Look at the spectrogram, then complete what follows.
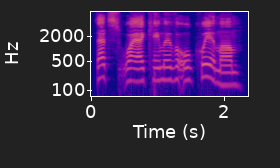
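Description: A woman's voice: fairly low pitch, unhurried, dry recording, studio quality, voice pushed up, close to an everyday voice. A woman voicing a timid, deferential palace maid in an audiobook, stammering and quivering as she speaks. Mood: earnest, anxious.

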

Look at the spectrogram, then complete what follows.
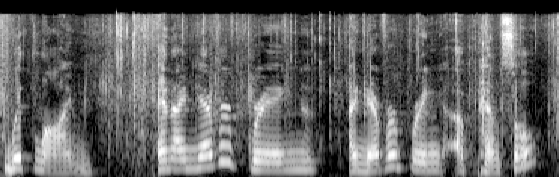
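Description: A middle-aged woman giving informal art instruction in deliberate, explanatory short phrases. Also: mid-range voice, sing-song, warm tone, a little hiss or hum, rough recording. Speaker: courtroom artist giving instruction. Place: small bright home studio, indoors by a window.

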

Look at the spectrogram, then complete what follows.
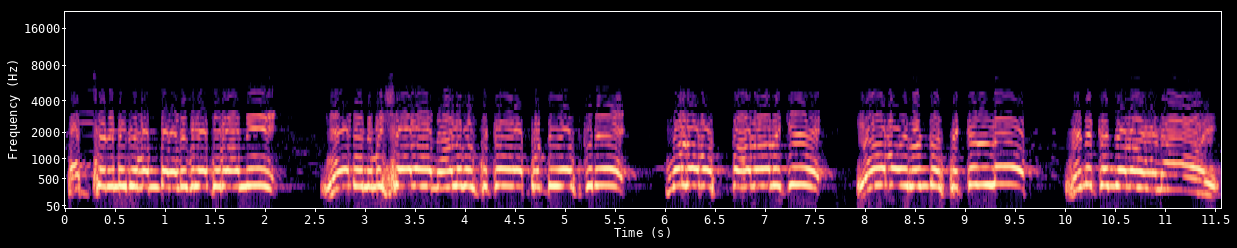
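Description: A man's voice: very high voice, level tone, moderate pace. A man with an Andhra Telugu accent giving live contest commentary as an event announcer, repeating his announcements and throwing in exclamatory cries. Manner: repetitive announcing broken by loud exclamatory cries. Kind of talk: live contest commentary over a public address. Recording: dull lo-fi sound.

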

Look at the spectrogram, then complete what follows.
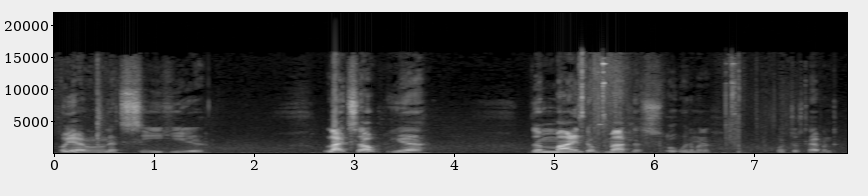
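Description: A man's voice: lowish voice, a little slow, long pauses. A man giving casual gameplay commentary, thinking aloud in hesitant mutters. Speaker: let's play host. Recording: constant background noise and game ambience.

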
